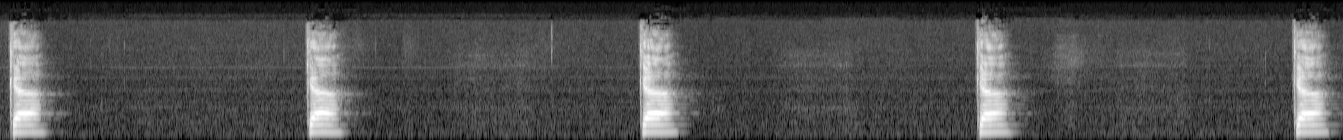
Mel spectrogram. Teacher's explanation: الصوت يكون محبوسا ثم ينطلق، وكذلك النفس، لكن النفس ضعيف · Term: كاف مفتوحة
